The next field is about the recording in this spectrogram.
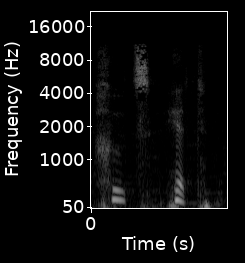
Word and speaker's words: Hoots Hit: I'm from the Brown Bear House, pronounced Hoots Hit, Hit for House.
